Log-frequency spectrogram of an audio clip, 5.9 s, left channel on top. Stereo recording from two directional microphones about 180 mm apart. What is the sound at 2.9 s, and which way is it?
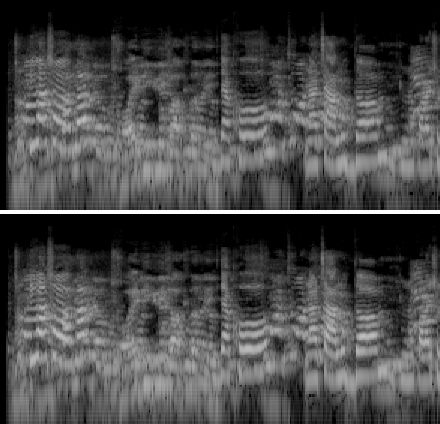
A woman's voice, 5° right (ahead or behind).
